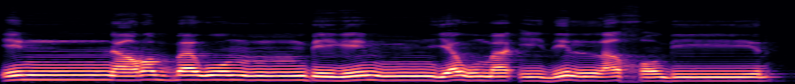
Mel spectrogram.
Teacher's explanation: mim sukun bertemu dengan Ya namun didengungkan lama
